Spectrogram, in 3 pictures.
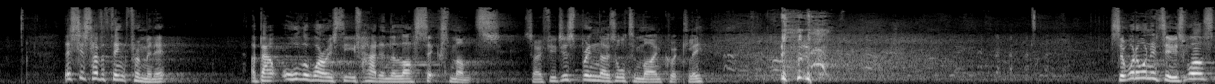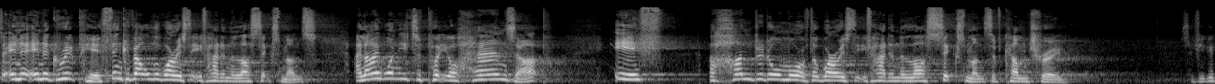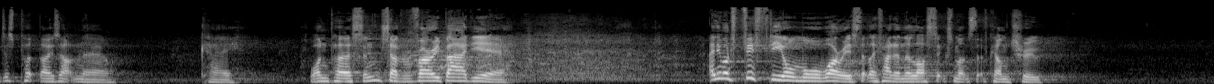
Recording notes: from the HTB Free To Be Conference in London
